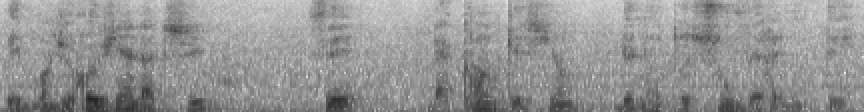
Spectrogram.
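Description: Amid noticeable background noise, a man speaks at a fairly slow pace with very wide pitch swings and long, frequent pauses. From DR Congo. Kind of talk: political panel discussion. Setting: TV studio. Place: studio. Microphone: podium.

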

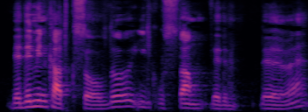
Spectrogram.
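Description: Against a quiet background, a man talks with ordinary pitch variation. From Bodrum, Turkey; Turkey. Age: 20s. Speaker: architect; interviewee. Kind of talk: interview. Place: home room. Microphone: camera far.

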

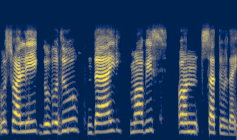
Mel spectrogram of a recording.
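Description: In a Spanish accent, a woman speaks at a fairly high pitch with ordinary pitch variation. The sound is dry with no echo and the background is quiet. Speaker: English student. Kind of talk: reading exercise sentences aloud. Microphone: video call.

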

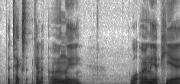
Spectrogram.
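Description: A man is speaking. He has an Australian accent. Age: 30s. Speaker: video editing tutor. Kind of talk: tutorial. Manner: casual, hesitant with fillers.

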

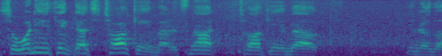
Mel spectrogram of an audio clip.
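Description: A man's lively intonation over noticeable background noise. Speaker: Bible teacher. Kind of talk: Bible teaching lecture.

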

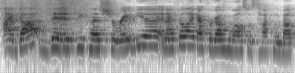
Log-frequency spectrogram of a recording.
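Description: A woman's moderate-paced speech with ordinary pitch variation over noticeable background noise. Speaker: lifestyle vlogger. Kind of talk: casual vlog chat. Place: kitchen. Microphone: camera far.

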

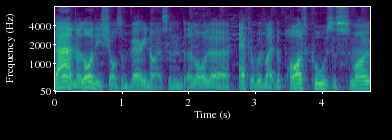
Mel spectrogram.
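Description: With faint music behind him, a man at a fairly low pitch talks at a fairly quick pace, his pitch swinging very widely. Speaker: YouTuber, K-pop reactor. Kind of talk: casual reaction commentary. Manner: fast-talking. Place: home room. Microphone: webcam.

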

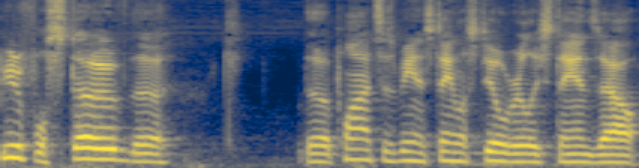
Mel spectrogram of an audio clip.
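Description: Fairly high-pitched male voice at a fairly quick pace. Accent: Southern US. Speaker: mobile home tour video host. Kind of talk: home tour walkthrough. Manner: enthusiastic; fast. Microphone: phone near.

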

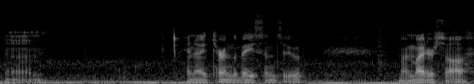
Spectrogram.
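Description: Light background noise runs under the audio. A man is talking. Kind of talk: casual shop tour commentary. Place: garage. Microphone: phone near.

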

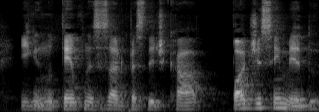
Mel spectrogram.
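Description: A man is talking at a moderate pace. His pitch is fairly low. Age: 20s. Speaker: economics graduate, former student of prep course. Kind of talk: testimonial. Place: home room. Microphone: phone near.

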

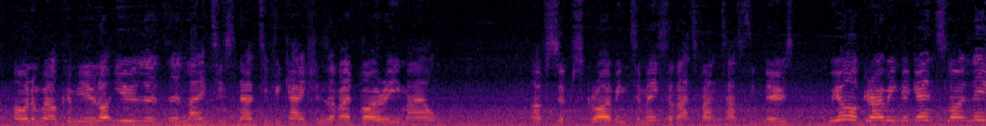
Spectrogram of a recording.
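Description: There is noticeable background noise behind the speaker. A man talks at a moderate pace. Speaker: truck driver vlogger. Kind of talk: casual vlog chat. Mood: cheerful, relaxed. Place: car.

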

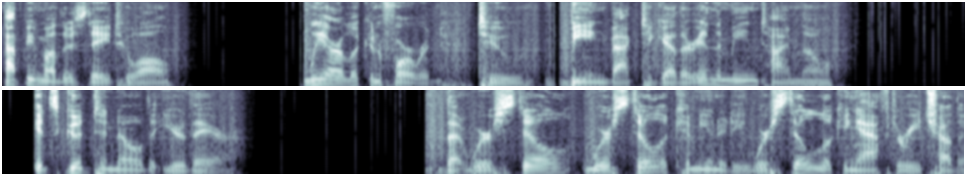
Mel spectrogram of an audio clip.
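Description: The speech moves at a moderate pace with long, frequent pauses. Light background noise sits under a dry sound with no echo. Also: man. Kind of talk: church service address and scripture reading. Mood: warm, welcoming. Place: church. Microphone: handheld.

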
